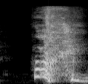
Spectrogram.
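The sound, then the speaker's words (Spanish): A single loud, sharp sneeze bursts out after a brief silence, with a breathy, noisy burst that trails off quickly. “Perdón. Salud.”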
